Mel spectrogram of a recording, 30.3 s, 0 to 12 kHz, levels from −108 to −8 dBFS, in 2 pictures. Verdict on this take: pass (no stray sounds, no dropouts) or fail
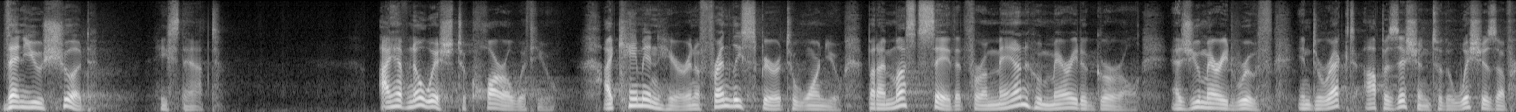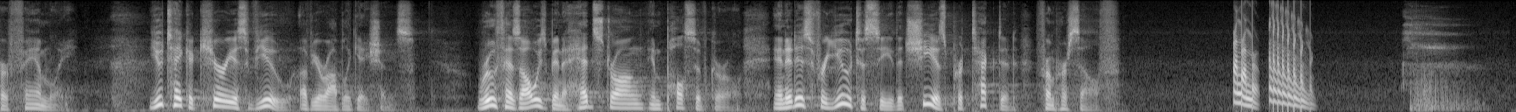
fail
